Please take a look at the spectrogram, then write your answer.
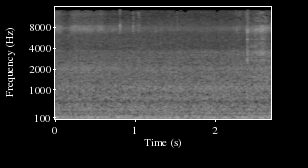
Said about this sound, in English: anyways, yeah, I am in the mobile car studio. I'm going down the road.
